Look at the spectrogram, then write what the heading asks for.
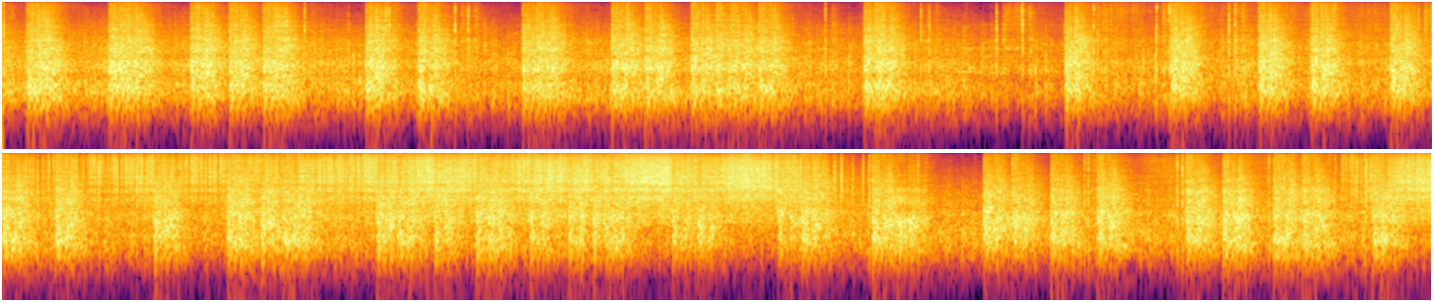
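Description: Fireworks display: shells launching and bursting in quick succession, with sharp bangs about one or two a second. Around the middle the bangs thin out into a steadier crackling hiss before the rapid bangs pick up again near the end.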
